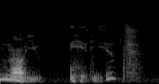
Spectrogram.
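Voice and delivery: insulting, rude aside whispered under the breath. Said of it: "they don't say it like that".

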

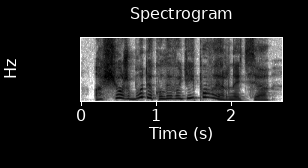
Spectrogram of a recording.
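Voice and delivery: very high, fearful, frightened voice. Narrator reads a storybook character's question to a man, asked frightened. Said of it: "злякано запитала Лотта".

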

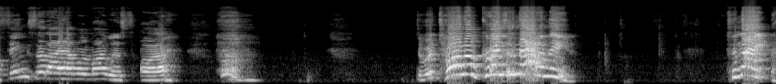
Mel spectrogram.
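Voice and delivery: blurted out, loud, high shout. Asked what's on their list, answering by shouting. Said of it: "You don't have to shout it".

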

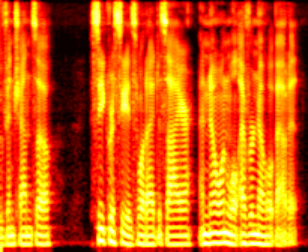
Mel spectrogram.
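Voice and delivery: usual speaking voice

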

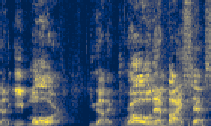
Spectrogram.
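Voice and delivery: mock yelling, loud and urgent. Retelling how Rich Piana pushes viewers to eat: imitating Rich Piana yelling. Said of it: "he'll just start yelling at you".

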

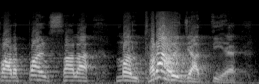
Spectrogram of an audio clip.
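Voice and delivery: angry, high, loud ranting.

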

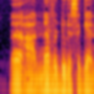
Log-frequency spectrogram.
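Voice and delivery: mock mumble under breath. Retelling what a guy said after coming downstairs, mumbling under his breath. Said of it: "all I can hear him mumbling under his breath".

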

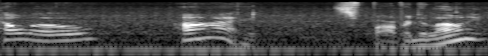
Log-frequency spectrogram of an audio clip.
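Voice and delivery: very high, polished, sing-song proper phone voice. Imitating her mom answering the phone, in Barbara Delaney's proper phone voice.

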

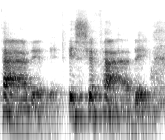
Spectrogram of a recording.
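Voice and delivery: mock British accent, oddly voiced. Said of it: "Öyle konuşma".

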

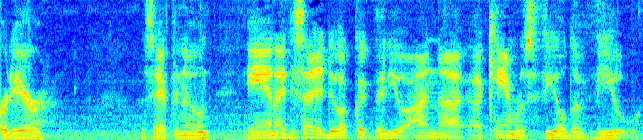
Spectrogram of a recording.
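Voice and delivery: squeaky chipmunk voice. Introducing a quick camera video, in a chipmunk-like high voice. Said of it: "It's Alvin and the bloody chipmunks".

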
